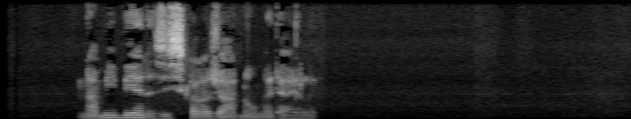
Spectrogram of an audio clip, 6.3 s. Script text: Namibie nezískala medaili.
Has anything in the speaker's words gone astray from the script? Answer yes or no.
yes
